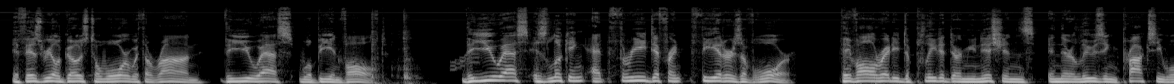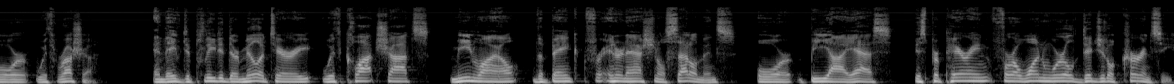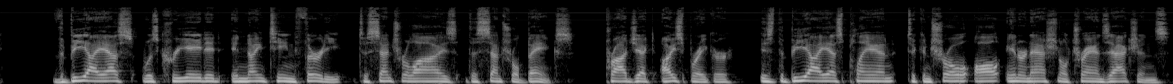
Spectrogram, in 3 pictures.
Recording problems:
high-pitched whine; faint; throughout; 11.5 kHz, 35 dB below the speech
phone ringing; faint; from 3.5 to 4.5 s; peak 15 dB below the speech

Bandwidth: 15 kHz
